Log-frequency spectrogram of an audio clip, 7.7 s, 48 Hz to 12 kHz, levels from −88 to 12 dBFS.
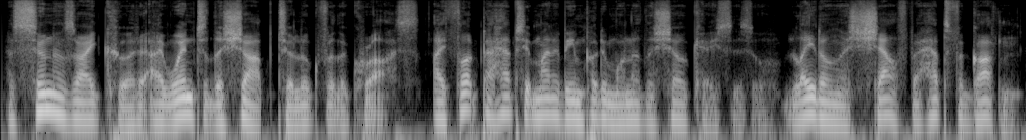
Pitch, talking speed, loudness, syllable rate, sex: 100 Hz, 275 wpm, -20 LUFS, 5.6 syllables/s, male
